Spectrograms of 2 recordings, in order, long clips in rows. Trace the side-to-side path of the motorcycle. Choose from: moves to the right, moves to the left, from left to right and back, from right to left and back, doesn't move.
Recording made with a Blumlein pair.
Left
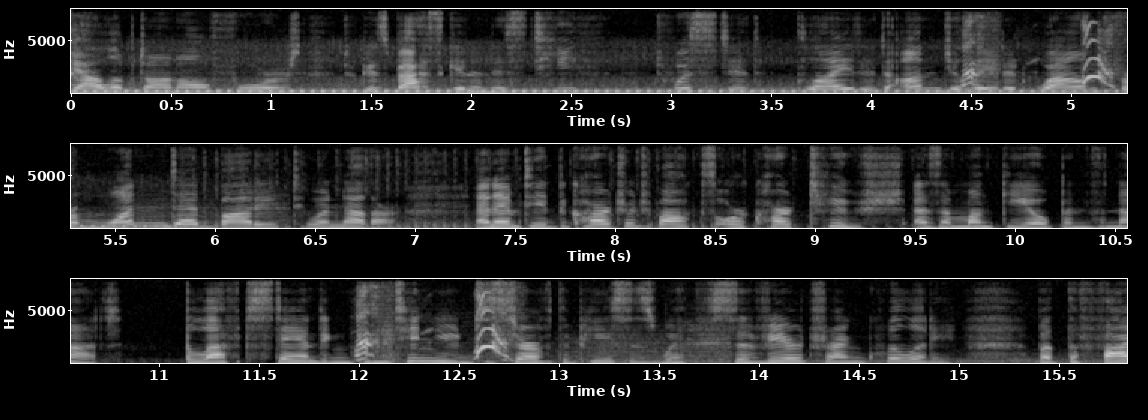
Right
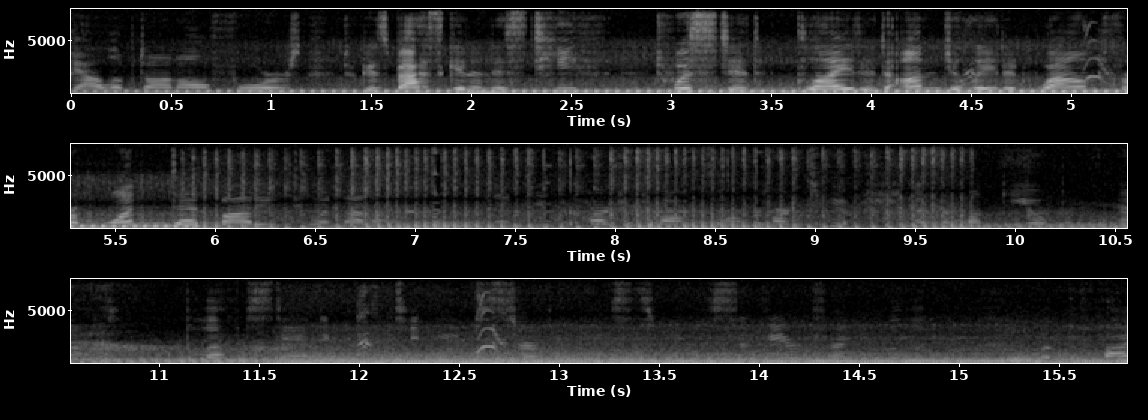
moves to the right.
